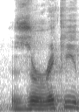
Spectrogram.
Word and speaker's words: Dzuricky: Dzuricky, the D is silent, 2024.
